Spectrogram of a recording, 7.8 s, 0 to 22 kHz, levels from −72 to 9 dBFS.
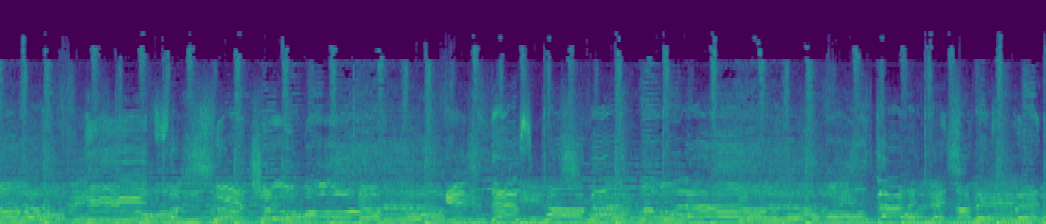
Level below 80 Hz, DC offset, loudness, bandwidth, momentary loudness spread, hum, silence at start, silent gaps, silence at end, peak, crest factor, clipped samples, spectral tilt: -22 dBFS; under 0.1%; -12 LUFS; 19 kHz; 2 LU; none; 0 s; none; 0 s; 0 dBFS; 12 dB; under 0.1%; -4 dB/octave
